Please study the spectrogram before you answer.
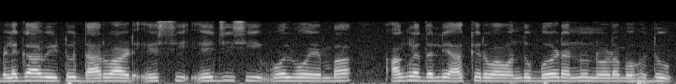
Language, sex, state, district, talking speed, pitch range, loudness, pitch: Kannada, male, Karnataka, Bangalore, 105 wpm, 155-165 Hz, -14 LUFS, 160 Hz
